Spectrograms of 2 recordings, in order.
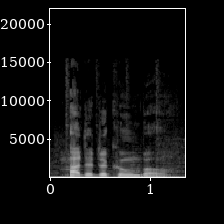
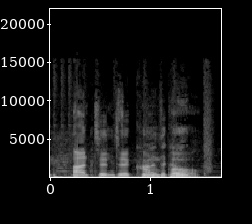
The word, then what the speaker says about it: Antetokounmpo: Giannis, and how do you say it? – Antetokounmpo. – Antetokounmpo. Antetokounmpo. – Yes.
